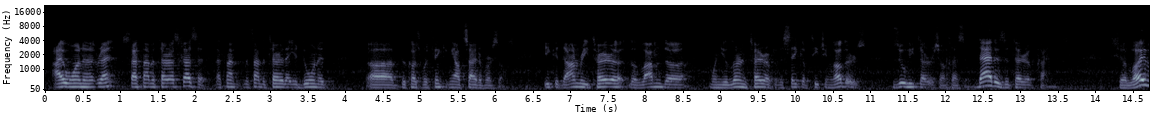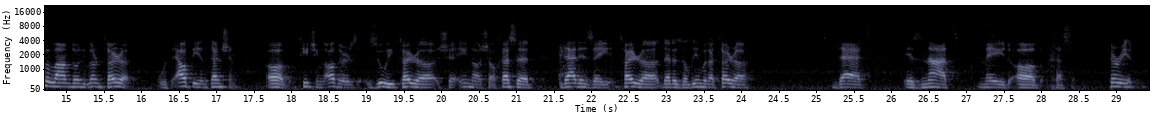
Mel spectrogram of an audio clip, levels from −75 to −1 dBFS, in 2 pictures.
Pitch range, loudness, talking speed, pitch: 135-165 Hz, -39 LUFS, 165 wpm, 150 Hz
